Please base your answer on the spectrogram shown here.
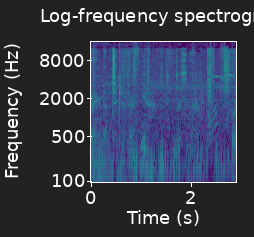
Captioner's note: voiceover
